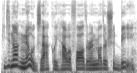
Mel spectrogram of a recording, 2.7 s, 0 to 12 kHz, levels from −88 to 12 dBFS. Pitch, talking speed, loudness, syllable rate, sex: 155 Hz, 260 wpm, -18 LUFS, 6.0 syllables/s, male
